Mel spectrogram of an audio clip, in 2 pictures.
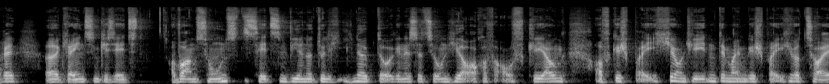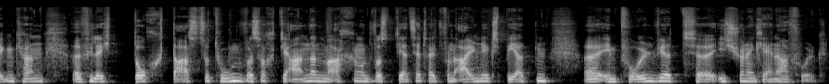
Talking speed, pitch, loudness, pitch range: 175 wpm, 140 Hz, -20 LUFS, 130-145 Hz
